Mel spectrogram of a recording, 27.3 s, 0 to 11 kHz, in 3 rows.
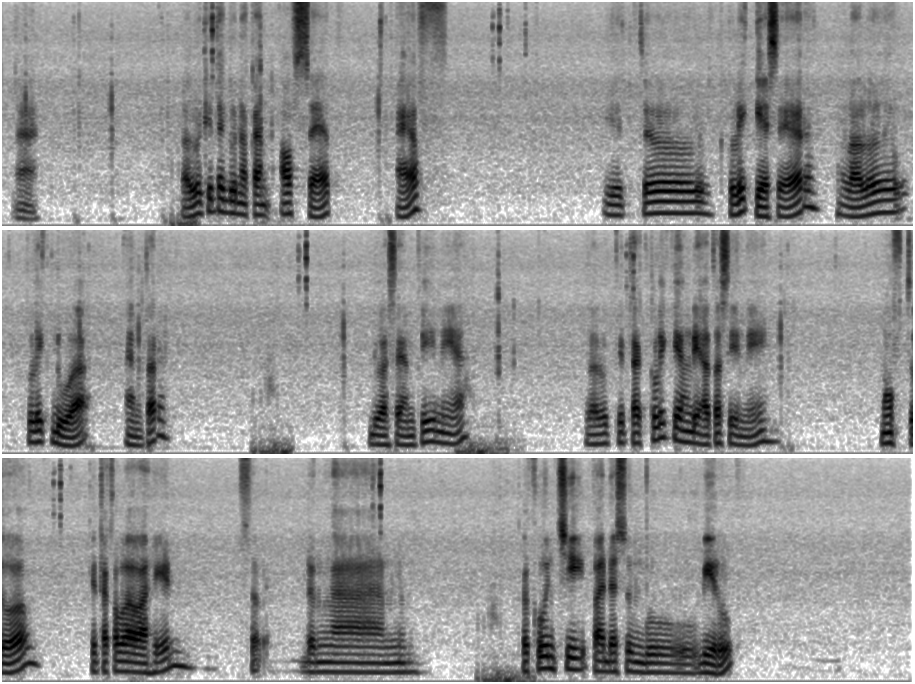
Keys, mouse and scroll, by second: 0.2-1.4 shift+middle drag, 1.6 shift+middle click, 1.9 shift+middle click, 2.4 space, 3.7 f, 4.8 click, 9.8 2, 10.4 Return, 11.5 middle click, 11.5-11.9 scroll up 1, 11.9-13.3 middle drag, 13.5-13.9 scroll up 1, 13.9 space, 15.3 click, 16.8 m, 18.6 click, 21.8 middle click, 22.9 middle click.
